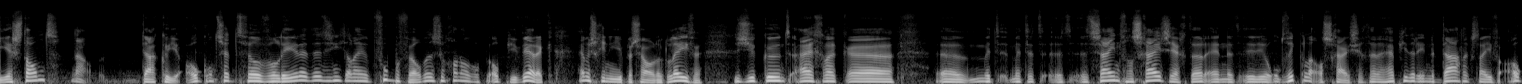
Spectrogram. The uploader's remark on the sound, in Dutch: De eerste aflevering van ons tweede seizoen is opgenomen in de buitenlucht. Vanaf het prachtige terras op de Krom met zicht op de velden.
